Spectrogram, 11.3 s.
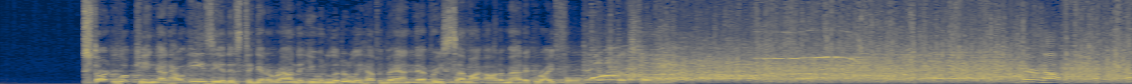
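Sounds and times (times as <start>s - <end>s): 
speech: 1.0s - 6.9s, 10.3s - 11.1s
thousands of people cheering: 5.8s - 11.3s.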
